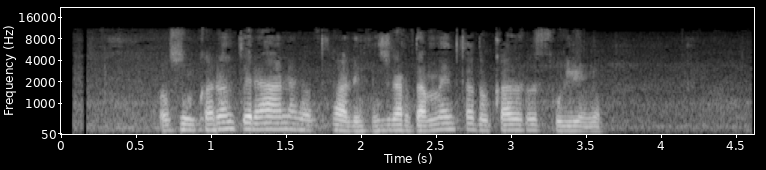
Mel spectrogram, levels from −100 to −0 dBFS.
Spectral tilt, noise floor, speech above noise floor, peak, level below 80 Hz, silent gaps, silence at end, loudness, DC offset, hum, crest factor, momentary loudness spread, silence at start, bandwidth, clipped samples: -6.5 dB/octave; -49 dBFS; 26 dB; -6 dBFS; -72 dBFS; none; 0.1 s; -24 LUFS; under 0.1%; none; 18 dB; 12 LU; 0.15 s; 11.5 kHz; under 0.1%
